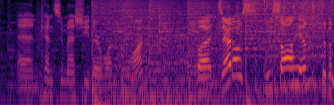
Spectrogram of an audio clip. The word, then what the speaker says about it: Zeros: We gotta say it like the Japanese do. Okay, Zero. I can get behind that. Zeros. It's Over not here. Zero. It's Zero.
